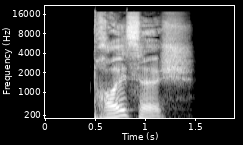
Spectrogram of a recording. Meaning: abbreviation of preußisch
- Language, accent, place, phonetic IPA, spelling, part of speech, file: German, Germany, Berlin, [ˈpʁɔɪ̯sɪʃ], preuß., abbreviation, De-preuß..ogg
